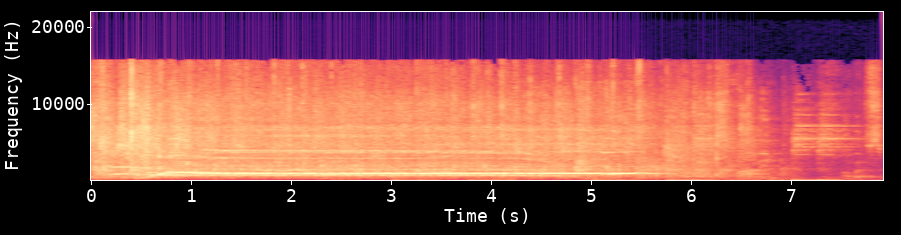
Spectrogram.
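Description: Applause from a church congregation at a Catholic parish handover ceremony in Kimashuku, loud and sustained for about five seconds, over a steady held tone, then fading out.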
